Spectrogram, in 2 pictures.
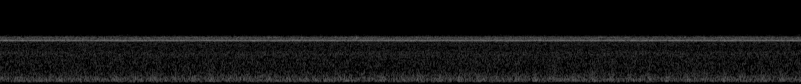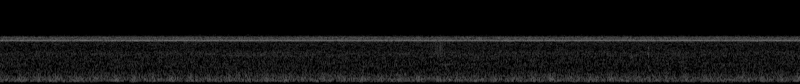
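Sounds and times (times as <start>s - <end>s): high-pitched electronic whine: 0.0s - 16.0s.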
